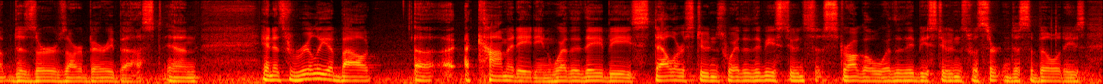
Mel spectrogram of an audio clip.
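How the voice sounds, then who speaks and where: Over light background noise, a man with an unremarkable speaking voice talks in a fairly low pitch with fairly even intonation. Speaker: school board member running for reelection. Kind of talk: candidate forum statement. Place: meeting room. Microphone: podium.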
